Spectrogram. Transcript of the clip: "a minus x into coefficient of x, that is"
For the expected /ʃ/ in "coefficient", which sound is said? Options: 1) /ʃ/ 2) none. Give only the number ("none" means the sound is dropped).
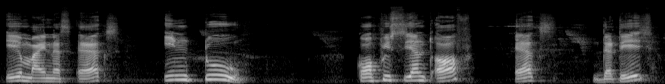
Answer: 2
